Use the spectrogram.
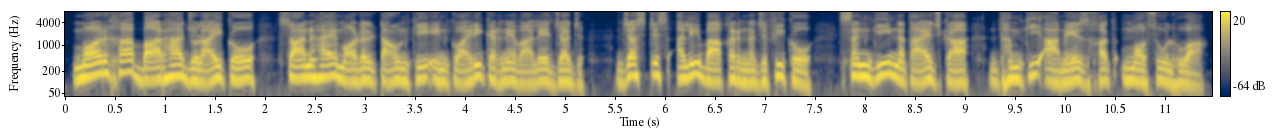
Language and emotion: Urdu, neutral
